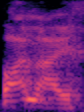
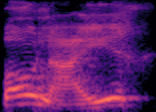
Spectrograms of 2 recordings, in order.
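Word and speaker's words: בניך: So when we say don't pronounce it banaich ela bonaich, there's a certain reasonableness to that it's written without vowels in order to convey multiple meanings.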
